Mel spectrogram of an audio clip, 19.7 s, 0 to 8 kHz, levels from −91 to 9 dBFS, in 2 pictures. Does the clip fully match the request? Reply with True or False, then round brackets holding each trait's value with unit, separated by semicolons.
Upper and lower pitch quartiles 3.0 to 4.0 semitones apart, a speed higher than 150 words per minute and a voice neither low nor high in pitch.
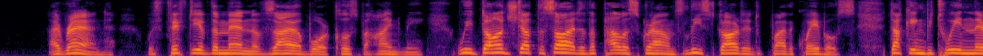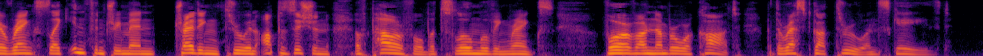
True (3.7 semitones; 170 wpm; 155 Hz)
